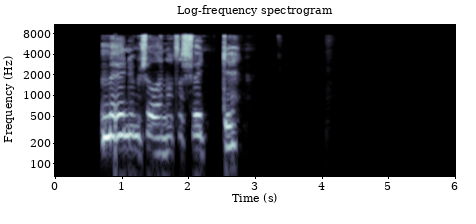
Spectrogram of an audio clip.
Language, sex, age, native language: Icelandic, male, 8, Icelandic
